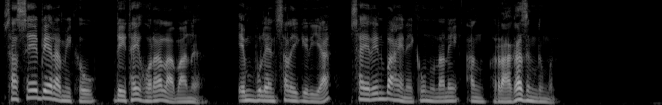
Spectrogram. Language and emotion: Bodo, disgusted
